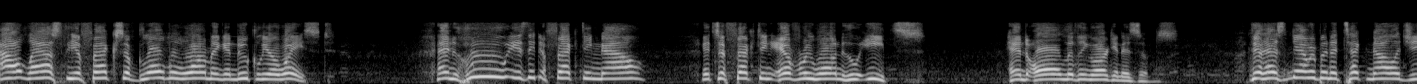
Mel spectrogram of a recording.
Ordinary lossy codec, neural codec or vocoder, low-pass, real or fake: Opus, 64 kbps; codec, 16 kHz, 4 kbps, X-Codec, HuBERT features, trained on balanced general audio; 7.2 kHz; fake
